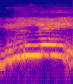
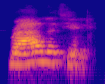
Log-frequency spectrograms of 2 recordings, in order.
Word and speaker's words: relativity: 자, 이거 하나 더 얘기하면 이 단어로 여러분이 relay 이렇게 읽는데 아니에요. relativity. relativity라고 읽어. 자, 그다음.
